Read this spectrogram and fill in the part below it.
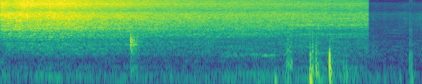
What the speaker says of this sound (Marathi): आणि ह्याच्यामध्ये टाकते हे पाणी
